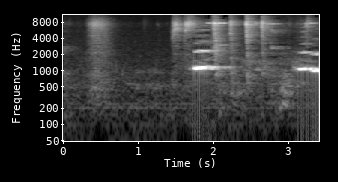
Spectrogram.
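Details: A female Basenji named Zuni during 'leave it' food refusal training. A breathy puff and some clicking sounds come before wavering, level whines that break off and return in short bursts.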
